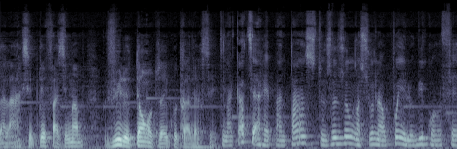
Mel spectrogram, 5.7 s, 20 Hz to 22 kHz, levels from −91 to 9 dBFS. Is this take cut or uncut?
cut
